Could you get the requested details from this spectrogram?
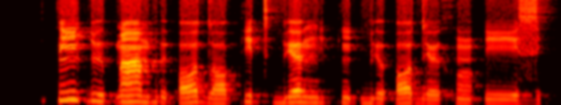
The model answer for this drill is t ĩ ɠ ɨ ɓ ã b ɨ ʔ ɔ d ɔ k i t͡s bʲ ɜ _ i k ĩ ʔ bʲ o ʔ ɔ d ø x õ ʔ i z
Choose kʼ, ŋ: ŋ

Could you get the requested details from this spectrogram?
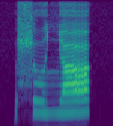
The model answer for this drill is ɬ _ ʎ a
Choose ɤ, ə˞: ɤ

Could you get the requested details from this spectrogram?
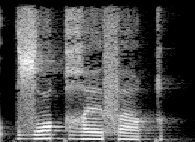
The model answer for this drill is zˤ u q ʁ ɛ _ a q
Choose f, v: f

